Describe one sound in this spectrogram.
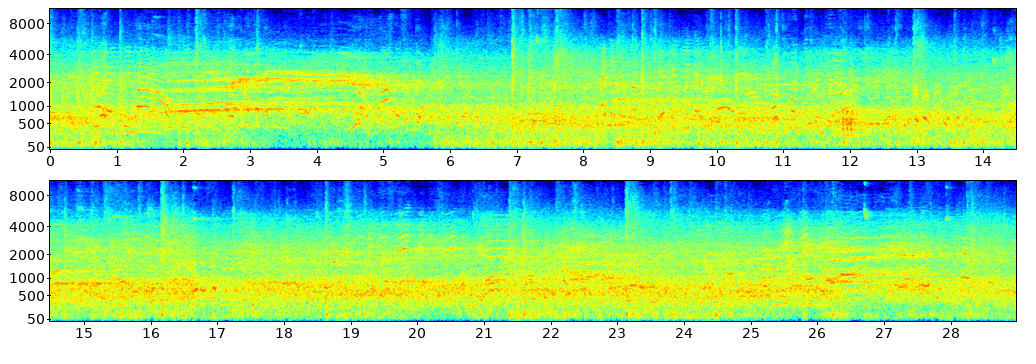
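Girls shout and call out across a large echoing hall.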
